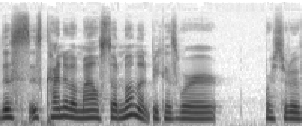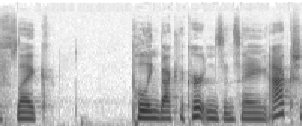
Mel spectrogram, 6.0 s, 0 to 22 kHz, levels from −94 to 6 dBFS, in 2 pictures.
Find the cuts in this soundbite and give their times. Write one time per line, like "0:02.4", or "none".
none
